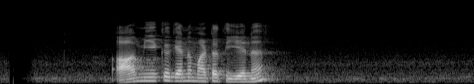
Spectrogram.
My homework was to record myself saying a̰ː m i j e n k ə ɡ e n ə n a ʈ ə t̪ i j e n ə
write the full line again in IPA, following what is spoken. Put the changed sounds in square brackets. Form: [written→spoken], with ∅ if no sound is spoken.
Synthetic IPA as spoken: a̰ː m i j e [n→∅] k ə ɡ [e→æ] n ə [n→m] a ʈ ə t̪ i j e n ə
